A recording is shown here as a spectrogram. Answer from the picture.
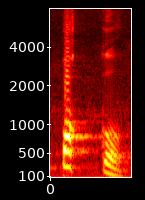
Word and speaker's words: পক্ক: এরপর আর একটা দেখুন পক্ক, প কয় ব যুক্ত পক্ক, কিন্তু উচ্চারণ করছি প কয় হসন্ত কয় করে কেউ, পক্ক, অর্থাৎ কয়ের দ্বিত্ব উচ্চারণ হচ্ছে।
